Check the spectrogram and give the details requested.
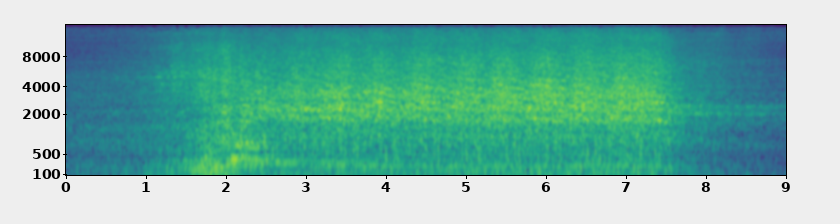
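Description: Virgin Trains express passenger train passing at speed through a level crossing close by. The rushing noise swells over about two seconds, holds loud for about five, then fades away.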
